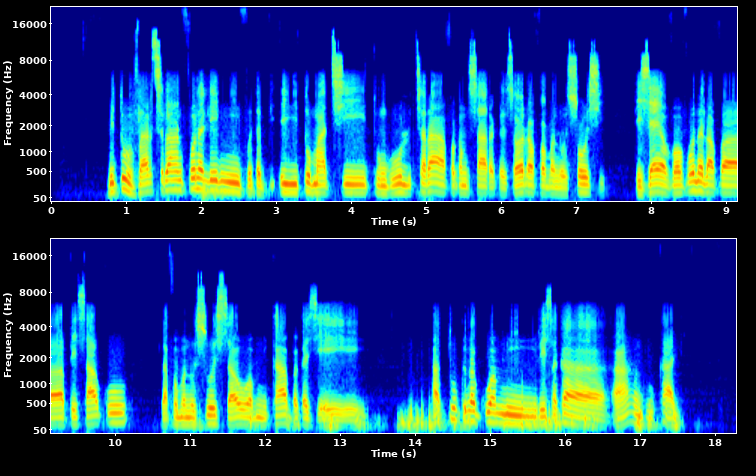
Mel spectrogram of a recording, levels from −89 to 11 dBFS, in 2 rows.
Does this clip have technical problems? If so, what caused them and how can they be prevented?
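Yes: throughout the speech, the treble flickers and drops out under a gritty haze, likely Bluetooth SBC compression at a starved bit pool, fitting roughly 64 kbps. Unlike a plain low-pass, the top comes and goes. Use a higher SBC bitpool, AAC, or a wired connection.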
